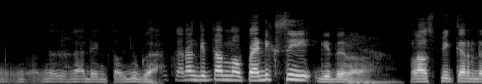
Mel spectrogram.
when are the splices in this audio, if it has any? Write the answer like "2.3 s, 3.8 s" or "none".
1.9 s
